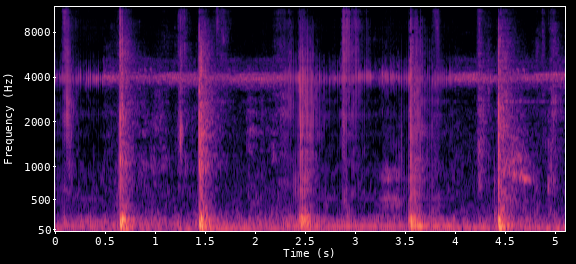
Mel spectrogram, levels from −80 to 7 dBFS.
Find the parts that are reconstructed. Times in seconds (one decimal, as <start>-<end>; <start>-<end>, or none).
0.0-0.5; 2.3-4.0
